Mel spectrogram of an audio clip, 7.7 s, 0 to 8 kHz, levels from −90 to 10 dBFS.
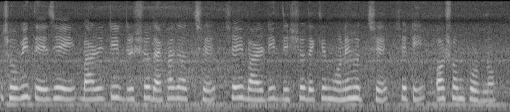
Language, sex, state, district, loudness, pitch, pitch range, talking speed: Bengali, female, West Bengal, Alipurduar, -16 LUFS, 245 Hz, 230-260 Hz, 110 wpm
